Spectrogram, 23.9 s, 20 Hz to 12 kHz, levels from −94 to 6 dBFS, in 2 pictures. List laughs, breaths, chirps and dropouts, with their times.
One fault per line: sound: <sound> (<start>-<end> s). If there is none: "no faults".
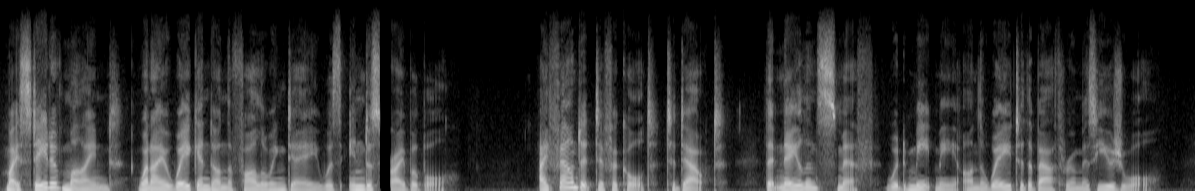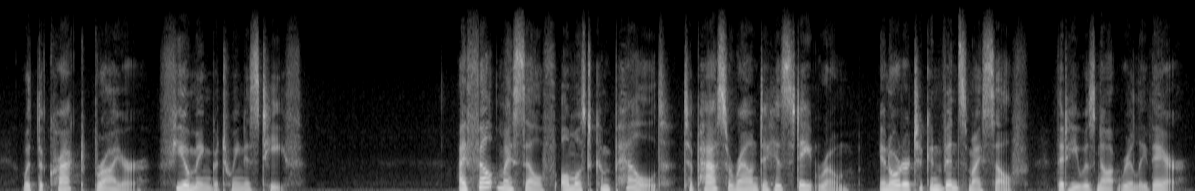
sound: dropout (3.8-3.9 s)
